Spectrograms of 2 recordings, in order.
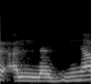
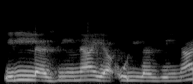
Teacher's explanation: तो यहाँ पर आप देख रहे हैं कि अल्लज़ीना है तो अल आ रहा है वर्ड के स्टार्ट में, तो इसीलिए मैं क्या करूंगी, यहाँ पर जबर लगाकर अल्लज़ीना पढ़ूंगी, मैं इल्लज़ीना या उल्लज़ीना नहीं पढ़ूंगी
